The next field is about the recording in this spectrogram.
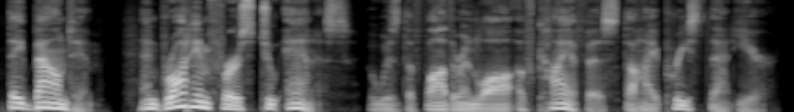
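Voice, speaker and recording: A man reads scripture as a dramatic narrator. His low voice swings widely in pitch as he sets each phrase apart in measured storytelling. The recording is close and dry. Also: big pitch swings, husky, no room sound. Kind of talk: dramatic scripted Bible reading.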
